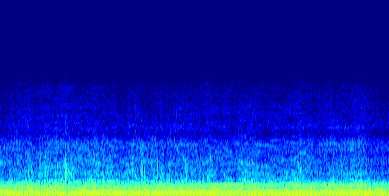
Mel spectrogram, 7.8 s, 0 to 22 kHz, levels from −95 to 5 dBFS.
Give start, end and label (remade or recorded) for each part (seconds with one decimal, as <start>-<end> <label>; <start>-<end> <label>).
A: 0.0-0.7 recorded; 0.7-1.5 remade; 1.5-2.1 recorded; 2.1-2.7 remade; 2.7-4.2 recorded; 4.2-6.2 remade; 6.2-7.8 recorded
